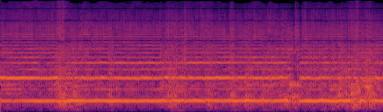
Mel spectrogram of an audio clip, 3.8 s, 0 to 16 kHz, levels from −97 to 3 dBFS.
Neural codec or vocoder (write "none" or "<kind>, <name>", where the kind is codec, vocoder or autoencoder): vocoder, BigVGAN v2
